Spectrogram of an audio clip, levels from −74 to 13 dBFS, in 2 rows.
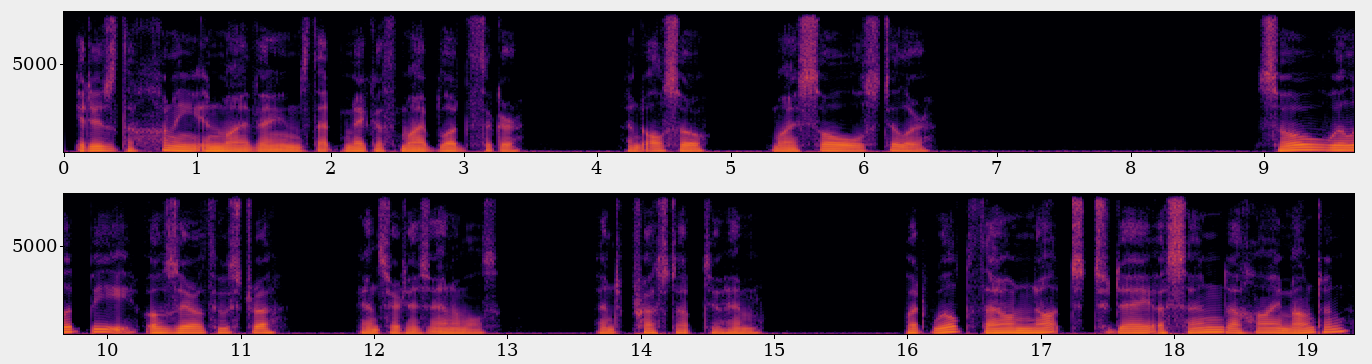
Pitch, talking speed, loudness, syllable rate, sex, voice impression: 105 Hz, 125 wpm, -19 LUFS, 4.2 syllables/s, male, masculine, adult-like, slightly dark, cool, intellectual, calm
